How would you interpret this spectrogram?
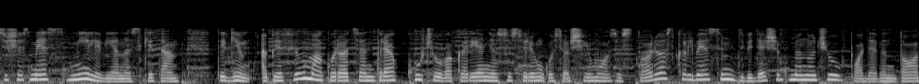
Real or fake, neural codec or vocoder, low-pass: fake; codec, 16 kHz, 8 kbps, FreqCodec, larger model; 5.4 kHz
